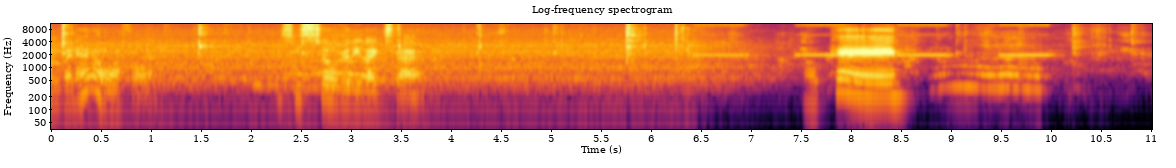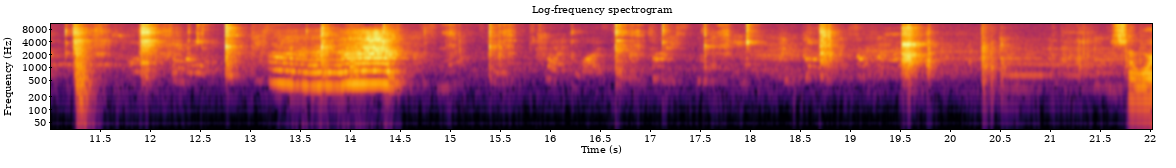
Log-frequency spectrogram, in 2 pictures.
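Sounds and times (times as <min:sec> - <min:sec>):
utensils clinking against plates: 0:00.0 - 0:07.0, 0:08.2 - 0:22.0.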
